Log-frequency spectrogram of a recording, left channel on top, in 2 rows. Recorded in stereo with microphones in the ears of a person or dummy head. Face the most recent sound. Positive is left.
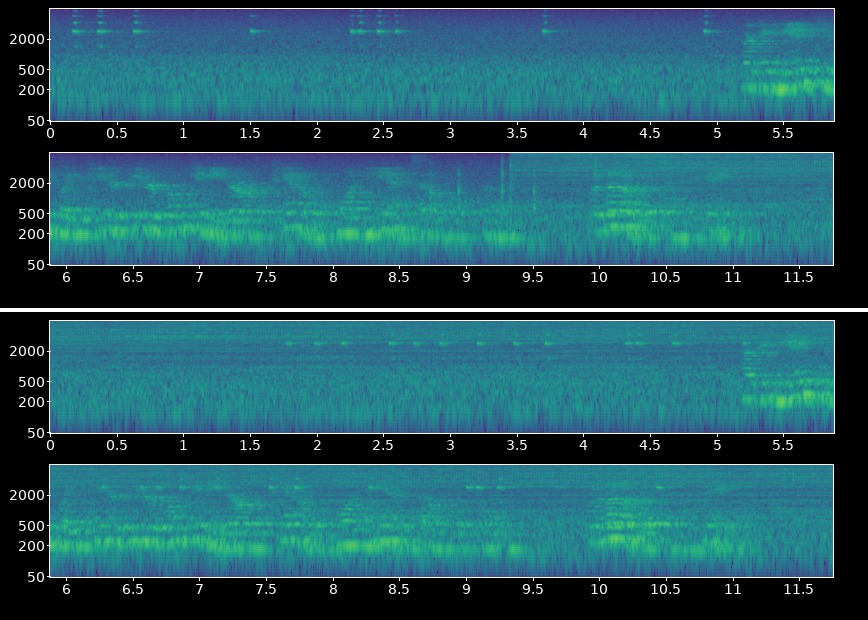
turn(degrees=-25)  # may be behind; listen again after turning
